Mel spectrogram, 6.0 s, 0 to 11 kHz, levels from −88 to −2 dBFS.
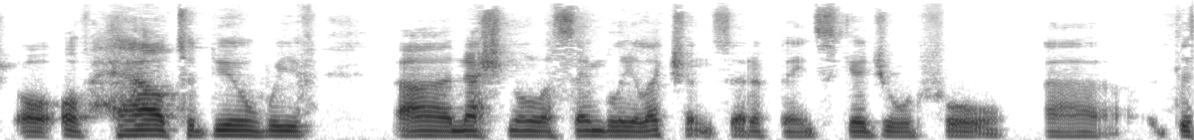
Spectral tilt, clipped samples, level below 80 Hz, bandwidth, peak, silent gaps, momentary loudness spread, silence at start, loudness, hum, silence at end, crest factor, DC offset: -6.5 dB/octave; under 0.1%; -60 dBFS; 9.6 kHz; -4 dBFS; none; 14 LU; 0.1 s; -23 LUFS; none; 0 s; 20 dB; under 0.1%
